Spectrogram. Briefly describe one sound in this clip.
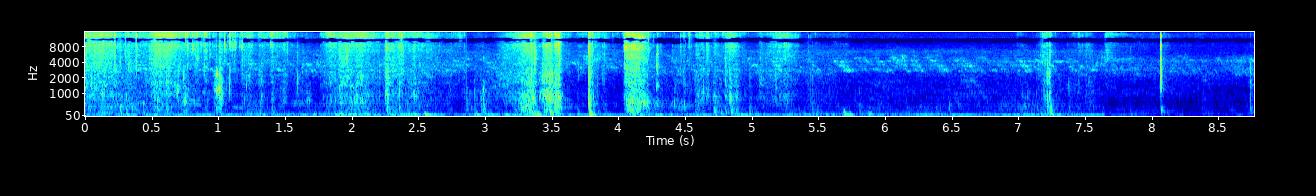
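A plastic mat rustles and flaps as it is unrolled.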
